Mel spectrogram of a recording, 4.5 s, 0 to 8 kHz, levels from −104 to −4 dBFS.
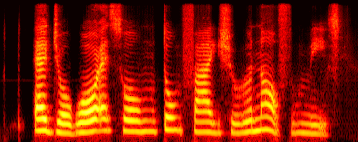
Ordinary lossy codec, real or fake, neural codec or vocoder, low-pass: none; fake; codec, 16 kHz, 0.5 kbps, X-Codec, HuBERT features, trained on LibriSpeech; 7.2 kHz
